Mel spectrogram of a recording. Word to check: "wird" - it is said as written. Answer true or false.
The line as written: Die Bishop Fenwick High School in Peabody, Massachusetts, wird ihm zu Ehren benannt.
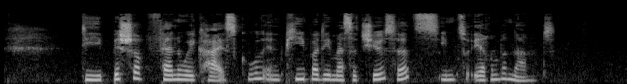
false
